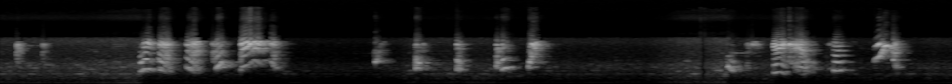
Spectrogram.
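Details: Male Quaker parrot talking in his cage, clusters of scratchy speech-like syllables separated by quiet gaps, with a low background hum at the start and end.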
